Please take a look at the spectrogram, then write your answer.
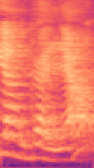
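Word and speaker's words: αγκαλιά: It's a feminine noun with a that has an accent at the last syllable, and the accent does not change through the whole changes of the noun.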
